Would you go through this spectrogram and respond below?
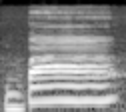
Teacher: ये हुरूफ दोनों होठों के तर हिस्से से अदा होता है यानी दोनों होठों की भीगा हुआ हिस्सा से अदा होता है।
